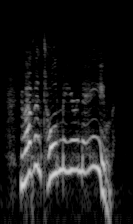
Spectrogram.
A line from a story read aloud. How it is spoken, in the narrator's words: yelled the man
